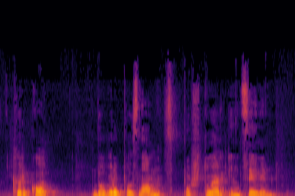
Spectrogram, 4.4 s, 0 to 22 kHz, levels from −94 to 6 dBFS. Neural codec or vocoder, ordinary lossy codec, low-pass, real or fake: codec, 44.1 kHz, 7.8 kbps, Pupu-Codec; MP3, 64 kbps; 19.8 kHz; fake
